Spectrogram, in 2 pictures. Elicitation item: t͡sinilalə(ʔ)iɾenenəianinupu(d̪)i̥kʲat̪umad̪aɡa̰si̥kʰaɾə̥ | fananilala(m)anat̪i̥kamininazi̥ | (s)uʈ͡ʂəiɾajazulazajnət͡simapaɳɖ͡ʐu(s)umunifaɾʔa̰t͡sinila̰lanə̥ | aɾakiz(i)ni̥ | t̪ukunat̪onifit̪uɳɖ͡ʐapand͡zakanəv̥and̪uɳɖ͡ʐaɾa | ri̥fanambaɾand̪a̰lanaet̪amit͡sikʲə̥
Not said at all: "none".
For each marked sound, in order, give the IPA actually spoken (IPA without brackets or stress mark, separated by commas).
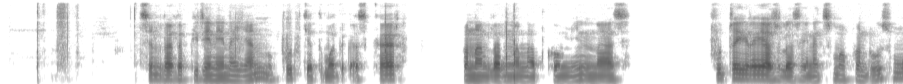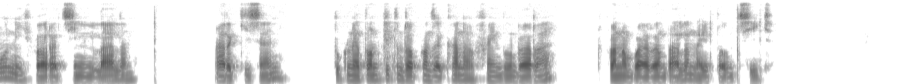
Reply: p, t̪, n, f, s, a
